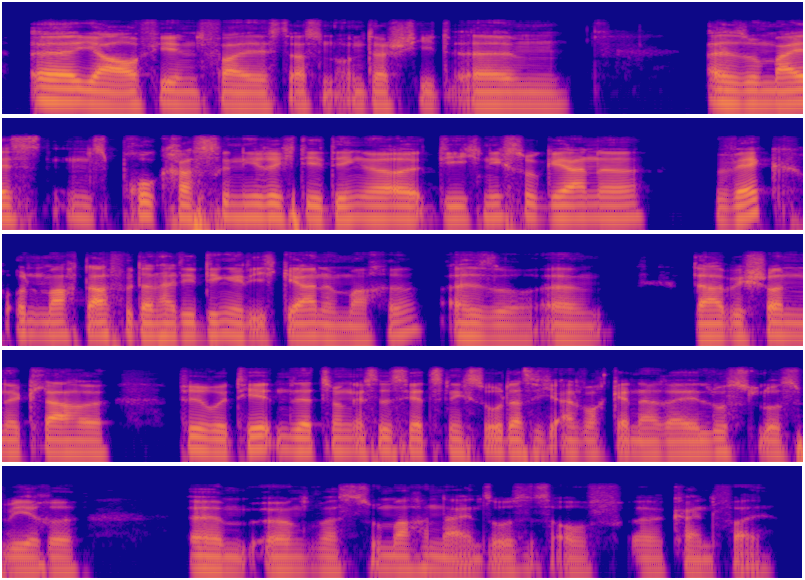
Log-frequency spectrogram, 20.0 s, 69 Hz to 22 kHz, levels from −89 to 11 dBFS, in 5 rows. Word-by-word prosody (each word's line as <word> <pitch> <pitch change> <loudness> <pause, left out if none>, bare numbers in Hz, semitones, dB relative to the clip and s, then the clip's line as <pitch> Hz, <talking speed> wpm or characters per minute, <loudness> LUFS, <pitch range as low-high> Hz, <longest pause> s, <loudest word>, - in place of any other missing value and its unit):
Äh, 135 -2 +8
ja, 115 -4 +6
auf 105 +3 +3
jeden 110 -3 +1
Fall 105 0 +1
ist 100 - -5
das 105 -2 -2
'n - - -10
Unterschied. 105 -1 -3
Ähm, 105 -1 -1 0.7
also 115 -1 +2
meistens 120 +1 +2
prokrastinier 135 -1 0
ich 135 0 +3
die 120 -3 0
Dinge, 120 0 +3
die 120 - -4
ich 110 - -5
nicht 130 0 -1
so 135 -3 -2
gerne 125 +1 +4 0.3
weg - - +3
und 125 -2 -4
mach 120 0 +2
dafür 120 - +3
dann 115 0 +2
halt 115 - 0
die 115 -2 -1
Dinge, 120 -2 0
die - - -4
ich 100 - -7
gerne 110 -2 +3
mache. 100 +9 -6
Also, 100 -3 -3
ähm, 100 -2 -3 0.4
da 110 0 +4
hab 110 +1 0
ich 110 - +1
schon 115 -1 +2
'ne 110 - 0
klare 110 -1 +2 0.3
Prioritätensetzung. 120 0 +1
Es - - -2
ist 125 -1 -1
jetzt 120 - +1
nicht 115 -2 -1
so, - - -1
dass 110 -1 +1
ich 110 - -4
einfach 105 -1 -4
generell 100 -1 -1
lustlos 105 -2 -3
wäre, 100 -1 -2 0.6
ähm, 105 -3 -1
irgendwas 100 0 -4
zu - - -7
machen. 105 0 -4
Nein, 95 -2 -5
so 90 - -6
ist 95 - -10
es - - -10
auf, 95 0 -10
äh, 95 -1 -7
keinen 90 -2 -7
Fall. - - -9
110 Hz, 195 wpm, -25 LUFS, 105-120 Hz, 0.7 s, Äh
